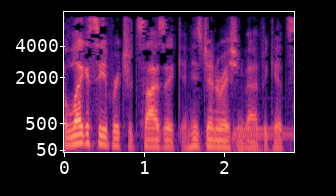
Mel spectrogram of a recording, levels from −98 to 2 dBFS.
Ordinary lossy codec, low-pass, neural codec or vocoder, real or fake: MP3, 32 kbps; 7.2 kHz; none; real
